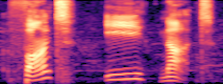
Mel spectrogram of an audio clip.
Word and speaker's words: Fontenot: His last name, by the way, spelled Font-E-Not, but it's pronounced Fontenot.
